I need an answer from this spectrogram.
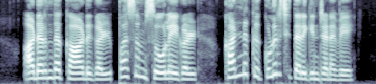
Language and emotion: Tamil, happy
